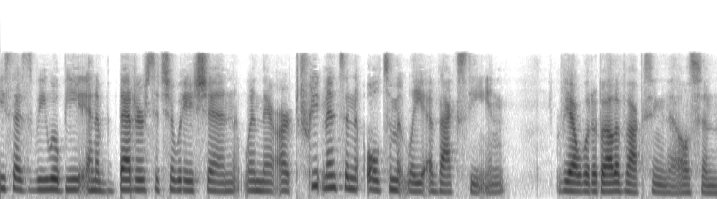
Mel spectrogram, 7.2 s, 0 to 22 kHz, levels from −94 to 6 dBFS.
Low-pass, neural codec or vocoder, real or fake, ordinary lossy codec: 7.2 kHz; codec, 16 kHz in and 24 kHz out, 0.6 kbps, FocalCodec, streaming, 2048 codes; fake; MP3, 48 kbps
